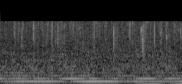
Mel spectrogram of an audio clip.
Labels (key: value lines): label: biophony, midshipman
recorder: SoundTrap 500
